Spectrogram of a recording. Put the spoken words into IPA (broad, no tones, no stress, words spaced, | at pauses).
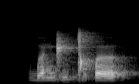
ɡ͡bɜnd͡ʒiɡ͡ǀə pɜ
